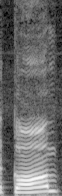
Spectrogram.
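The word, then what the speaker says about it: comb: तो यहां पर कॉम बम एंड थंब डम। ठीक है? ऐसे एम के बाद अगर बी आता है तो बी को हमें क्या करना है? साइलेंट करना है।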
